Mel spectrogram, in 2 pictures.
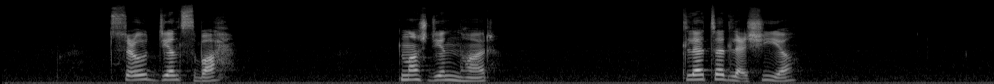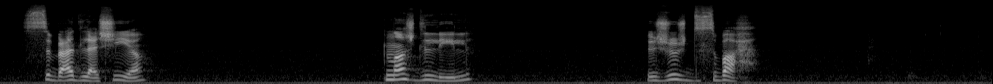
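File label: time, Moroccan arabic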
